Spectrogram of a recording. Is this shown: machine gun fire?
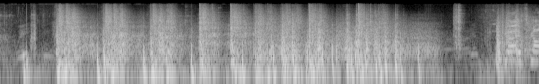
yes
